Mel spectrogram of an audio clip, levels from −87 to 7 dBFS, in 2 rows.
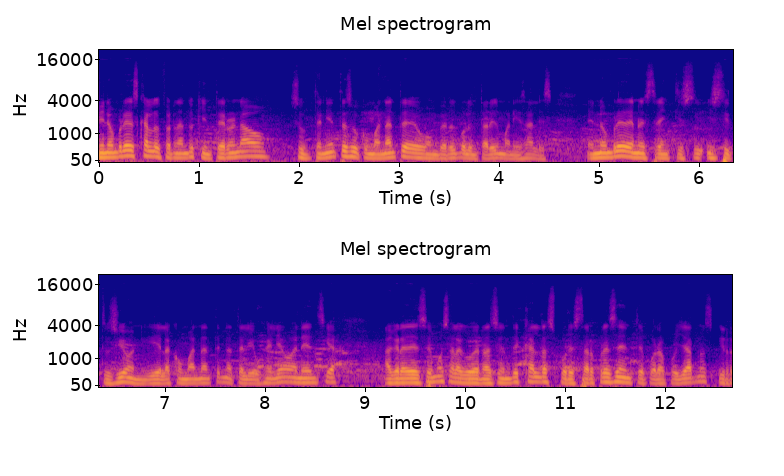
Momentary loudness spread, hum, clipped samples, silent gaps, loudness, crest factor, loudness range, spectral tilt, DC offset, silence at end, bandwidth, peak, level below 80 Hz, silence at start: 9 LU; none; under 0.1%; none; -22 LUFS; 16 dB; 2 LU; -9.5 dB/octave; under 0.1%; 0 s; 10 kHz; -6 dBFS; -40 dBFS; 0 s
